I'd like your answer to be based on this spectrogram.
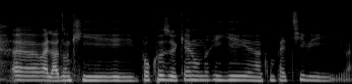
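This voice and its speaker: Soft-spoken at a moderate pace, a woman has a dark, mellow tone and a medium pitch. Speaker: textile institute representative. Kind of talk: panel discussion.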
